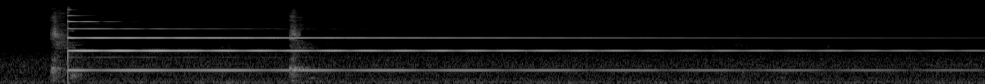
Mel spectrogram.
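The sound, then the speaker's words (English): A meditation bell is struck by a bell master during breathing meditation, then struck again a couple of seconds later, its clear, pure tone ringing on and slowly fading with a gentle wavering shimmer. No voices. “And if you are a bell master, after having enjoyed three times breathing in and out, you invite the bell to sound for a second time.”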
